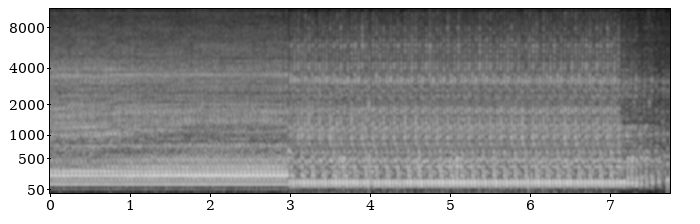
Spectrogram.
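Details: Yanmar 3GM30F marine diesel after gear case cover gasket replacement and reassembly: even idle clatter with one pitch drop partway through, then steady with no misses or knocks; running fine.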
